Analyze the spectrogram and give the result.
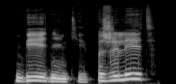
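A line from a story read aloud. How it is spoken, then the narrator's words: Feigned laugh. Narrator (Russian): наигранно рассмеялась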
